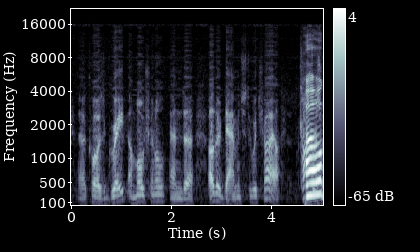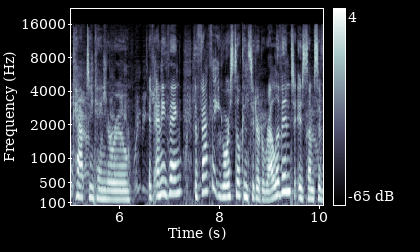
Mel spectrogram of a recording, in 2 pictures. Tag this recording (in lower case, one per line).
speech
